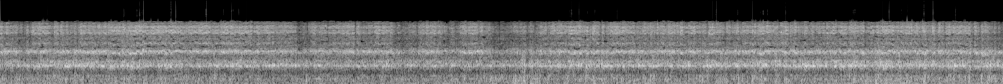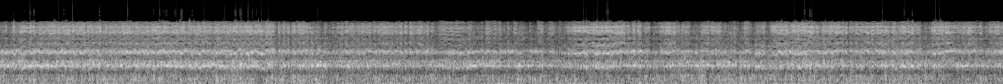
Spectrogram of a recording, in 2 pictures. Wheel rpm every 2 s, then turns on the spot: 230, 230, 240, 230, 240, 230, 230, 230, 230, 230.
none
